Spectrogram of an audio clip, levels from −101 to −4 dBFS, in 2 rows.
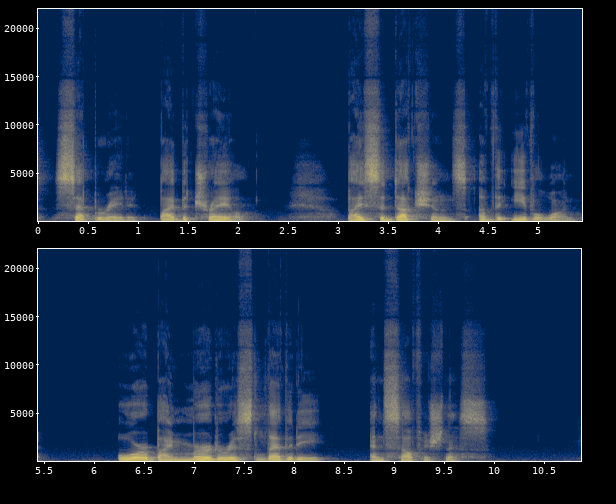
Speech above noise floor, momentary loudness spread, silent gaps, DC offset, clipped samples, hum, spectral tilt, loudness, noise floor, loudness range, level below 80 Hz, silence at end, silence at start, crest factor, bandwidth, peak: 46 dB; 15 LU; none; under 0.1%; under 0.1%; none; -6 dB/octave; -31 LUFS; -76 dBFS; 4 LU; -56 dBFS; 1 s; 0.2 s; 20 dB; 14 kHz; -12 dBFS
